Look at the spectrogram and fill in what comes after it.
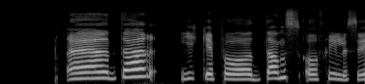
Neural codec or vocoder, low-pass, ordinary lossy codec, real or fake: autoencoder, 48 kHz, 128 numbers a frame, DAC-VAE, trained on Japanese speech; 14.4 kHz; none; fake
